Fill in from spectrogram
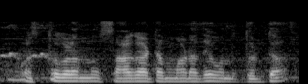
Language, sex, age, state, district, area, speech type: Kannada, male, 45-60, Karnataka, Bellary, rural, spontaneous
